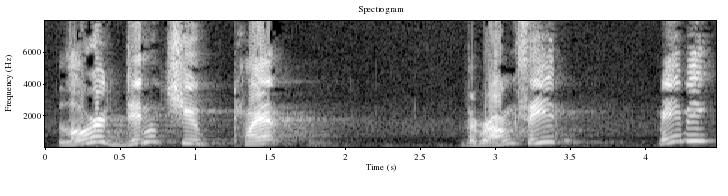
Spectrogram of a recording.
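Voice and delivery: sweetly accusing, rising pitch; nice on top, dagger underneath; passive-aggressive question. Pretend.

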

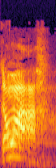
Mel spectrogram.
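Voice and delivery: mock triumphant ah. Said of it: "she's like".

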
